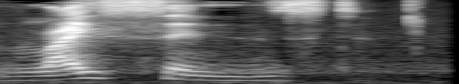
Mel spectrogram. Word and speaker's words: licensed: So, this word is licensed. So that's, License. yes, that C makes the S sound because there's CE. So it makes the soft C.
